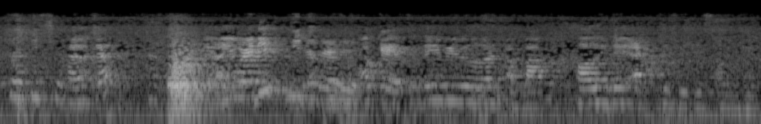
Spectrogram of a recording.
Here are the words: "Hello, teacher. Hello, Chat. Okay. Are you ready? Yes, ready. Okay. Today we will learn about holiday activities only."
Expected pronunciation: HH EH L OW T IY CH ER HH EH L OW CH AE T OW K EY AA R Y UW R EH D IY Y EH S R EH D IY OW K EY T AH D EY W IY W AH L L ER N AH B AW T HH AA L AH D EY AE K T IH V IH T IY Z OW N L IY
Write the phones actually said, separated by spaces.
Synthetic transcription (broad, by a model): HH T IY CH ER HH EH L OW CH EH OW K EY AA R Y UW R EH D IY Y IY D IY OW K EY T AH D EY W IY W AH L L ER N AH B AW T HH AA L AH D EY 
